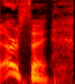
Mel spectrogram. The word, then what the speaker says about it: Irsay: How do you say Irsay, Irsay? Which one is it? – You know what it is. Irsay.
